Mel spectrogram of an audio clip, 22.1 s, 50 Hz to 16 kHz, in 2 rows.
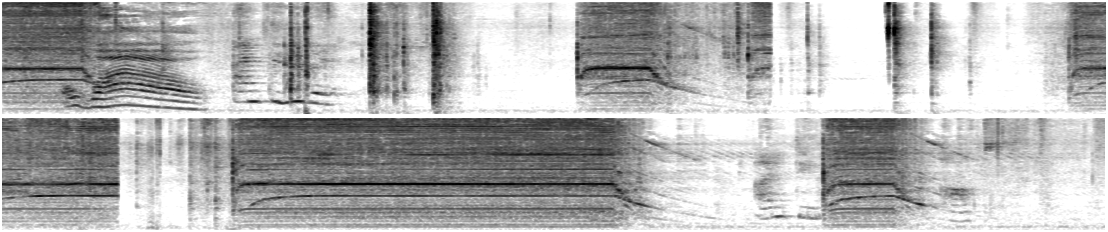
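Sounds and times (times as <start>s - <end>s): handheld vacuum cleaner whine: 0.0s - 1.1s, 5.7s - 7.7s, 10.6s - 12.2s, 13.3s - 18.2s, 19.2s - 20.4s.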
